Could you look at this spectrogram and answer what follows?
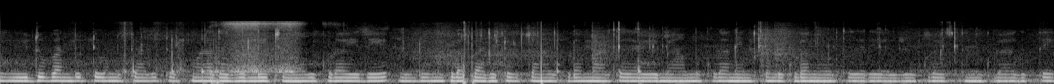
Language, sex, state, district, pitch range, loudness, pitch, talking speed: Kannada, female, Karnataka, Raichur, 155-160 Hz, -20 LUFS, 160 Hz, 100 wpm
